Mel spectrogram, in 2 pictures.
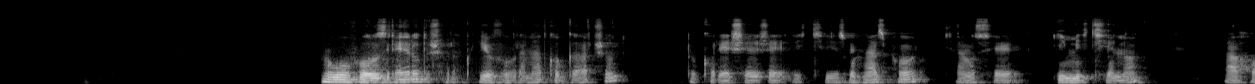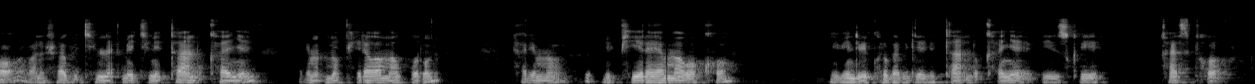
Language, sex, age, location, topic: Kinyarwanda, male, 25-35, Huye, health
